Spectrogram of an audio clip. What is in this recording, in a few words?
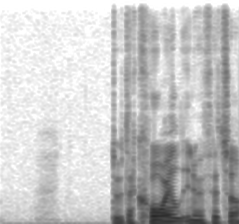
"coel", welsh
